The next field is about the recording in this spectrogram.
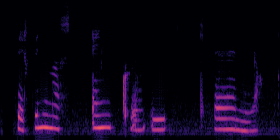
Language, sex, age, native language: Icelandic, male, 8, Icelandic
